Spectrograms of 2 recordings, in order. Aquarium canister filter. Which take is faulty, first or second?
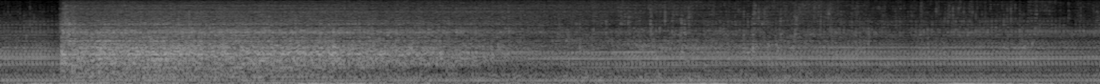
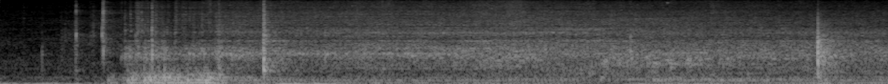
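second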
